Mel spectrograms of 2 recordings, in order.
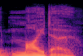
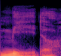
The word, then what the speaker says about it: Mido: had to look up how you say mido i would say my dough but it is middle so so you you got to make sure when you're talking about your watch to someone you're saying it right so here's my dough it's just it's like what's a my dough meadow if you say yeah you've got to do it with a spanish accent mido it just sounds better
